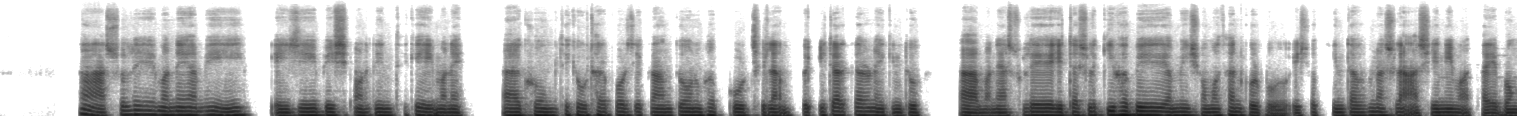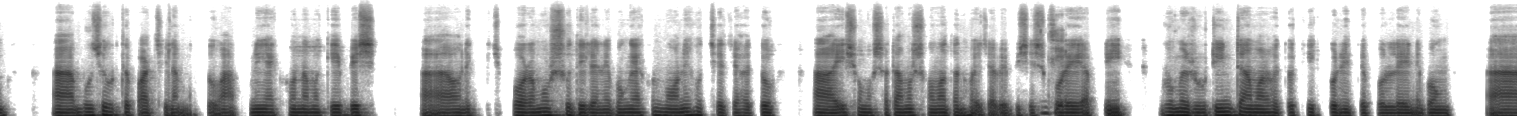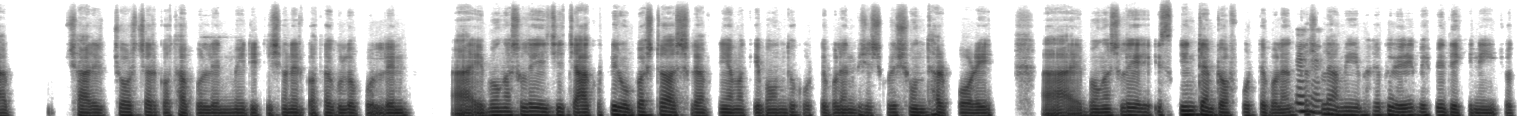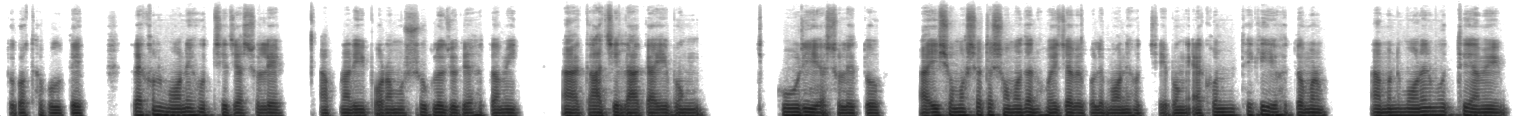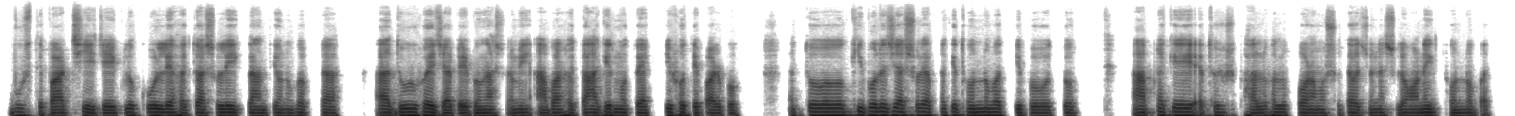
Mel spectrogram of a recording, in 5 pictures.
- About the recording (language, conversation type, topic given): Bengali, advice, ঘুম থেকে ওঠার পর কেন ক্লান্ত লাগে এবং কীভাবে আরো তরতাজা হওয়া যায়?
- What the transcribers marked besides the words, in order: horn; tapping; other background noise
